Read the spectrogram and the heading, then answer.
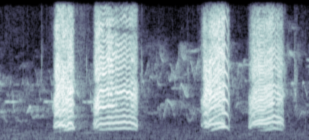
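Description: A gray catbird being untangled from a net gives four harsh, raspy calls in two pairs, each burst a loud, buzzy squawk lasting a fraction of a second, with quiet gaps between.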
